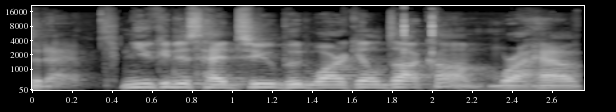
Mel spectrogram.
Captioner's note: clicking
